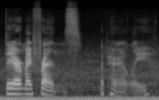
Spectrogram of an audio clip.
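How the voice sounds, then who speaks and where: Bright-voiced woman reading a game aloud. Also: lowish voice, lively intonation, slight background noise, rough recording. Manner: halting read-aloud with stumbles and self-corrections. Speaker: gaming video host. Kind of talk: reading a visual novel aloud in a playthrough.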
